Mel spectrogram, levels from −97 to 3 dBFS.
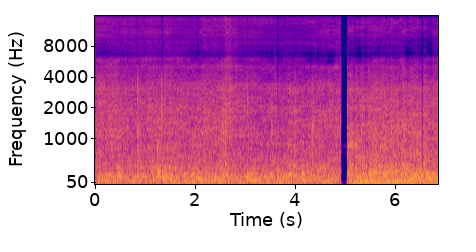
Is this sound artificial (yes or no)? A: yes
